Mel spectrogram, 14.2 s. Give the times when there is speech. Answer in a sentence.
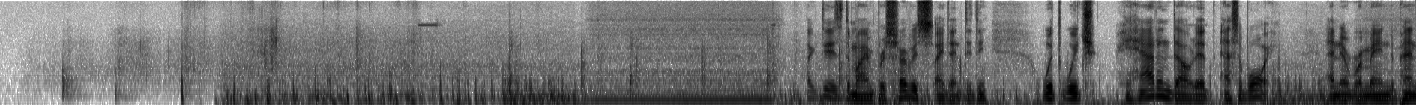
The speech can be heard from 8.1 to 14.1 s.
